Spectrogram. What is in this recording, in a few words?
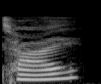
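"cái", Mandarin Chinese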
